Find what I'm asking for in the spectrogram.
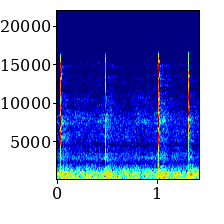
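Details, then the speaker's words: Bridgeport Model 6F milling machine power feed limit switch being tested: faint sharp clicks about half a second apart over machine hiss; switch sluggish, delayed snap-back on release. "well i don't know if you can hear but this switch is acting sluggish but from the noise of the milling machine you might not be able to hear the clicks"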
